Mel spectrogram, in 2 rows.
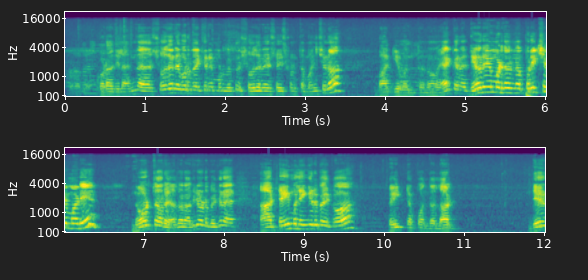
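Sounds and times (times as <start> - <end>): man preaching: 0.0 - 11.0.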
